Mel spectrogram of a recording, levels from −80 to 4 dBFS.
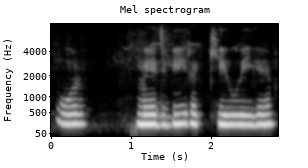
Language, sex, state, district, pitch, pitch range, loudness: Hindi, female, Uttar Pradesh, Saharanpur, 220 Hz, 215-225 Hz, -13 LUFS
